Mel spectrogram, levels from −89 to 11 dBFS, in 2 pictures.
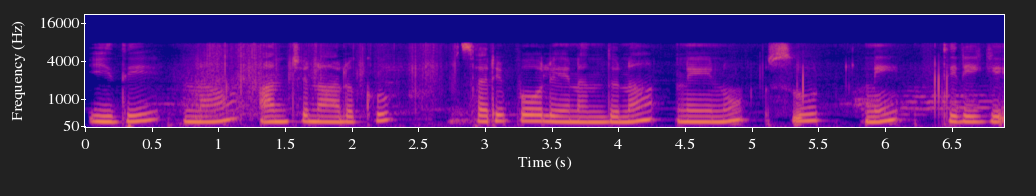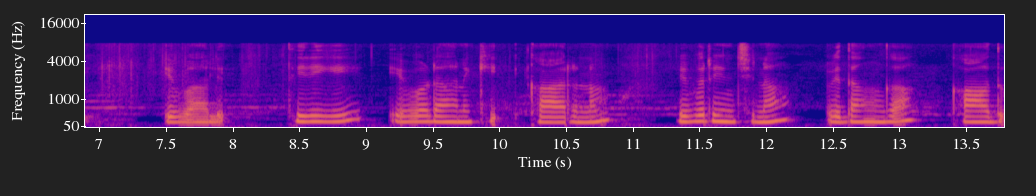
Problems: background sounds at intervals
